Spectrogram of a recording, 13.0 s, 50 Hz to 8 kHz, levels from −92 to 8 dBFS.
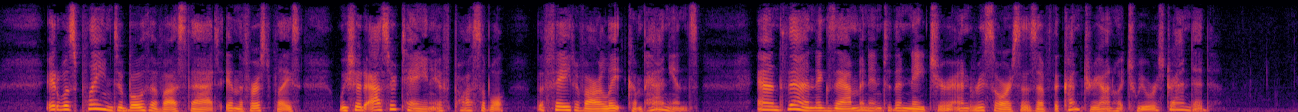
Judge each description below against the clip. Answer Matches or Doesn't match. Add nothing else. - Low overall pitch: Doesn't match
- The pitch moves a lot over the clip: Matches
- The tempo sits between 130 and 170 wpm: Doesn't match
